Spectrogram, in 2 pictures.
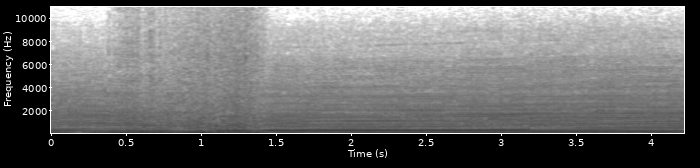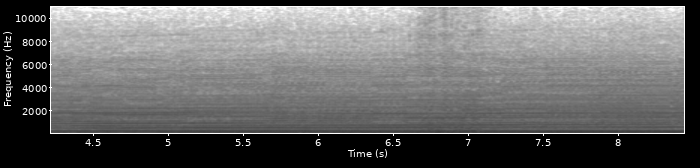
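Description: Race car engine in the Real Racing 3 mobile game, a continuous loud drone with rising and falling tones through the gears, alone with no voices.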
